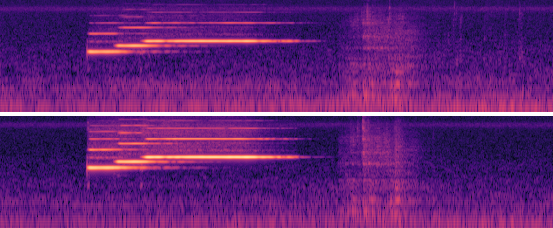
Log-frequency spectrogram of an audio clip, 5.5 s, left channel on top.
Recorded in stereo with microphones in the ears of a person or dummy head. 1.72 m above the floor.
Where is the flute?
40° right (ahead or behind), 0.7 m.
